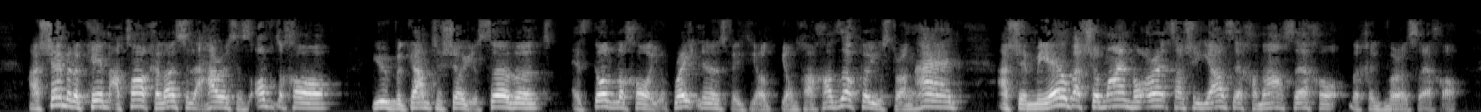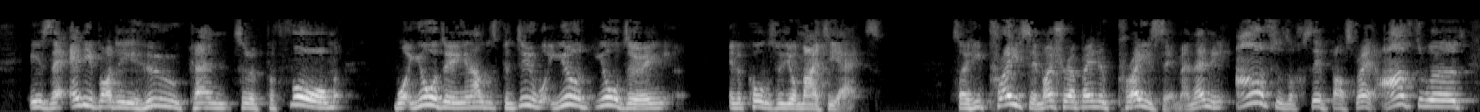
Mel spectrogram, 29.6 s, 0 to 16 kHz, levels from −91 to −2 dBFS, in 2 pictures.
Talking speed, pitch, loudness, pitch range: 150 wpm, 175 Hz, -25 LUFS, 155-200 Hz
